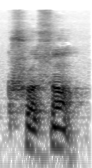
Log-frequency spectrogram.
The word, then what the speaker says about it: croissant: Is croissant. Croissant. The T is silent. It's not croissant. It's croissant.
